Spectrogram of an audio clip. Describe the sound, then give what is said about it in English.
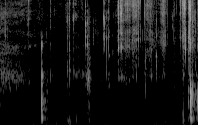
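Peanut shells crack and nuts are crunched and chewed during ASMR nut eating, with many irregular sharp cracks, snaps and crunchy chewing bursts separated by short quiet gaps. “Let me really crack into this nut. Hey, everyone. I'm going to crack into this peanut. I'm going to crack the shell.”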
